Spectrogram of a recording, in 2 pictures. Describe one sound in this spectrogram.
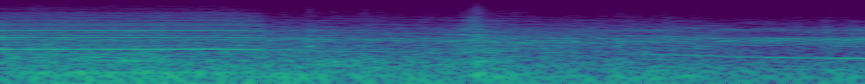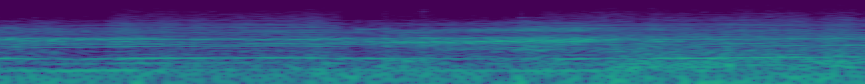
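A racing car engine slows down hard as the car brakes for a corner.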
